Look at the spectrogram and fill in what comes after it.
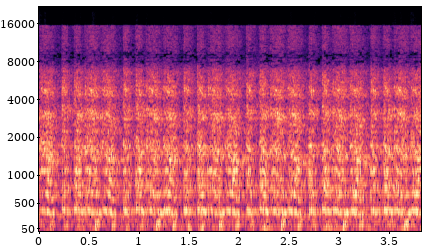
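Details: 1992 Isuzu pickup after sitting for years, in neutral: steady rhythmic cranking that never fires or catches; cranks but won't start, and a lack of spark on all cylinders is suspected.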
